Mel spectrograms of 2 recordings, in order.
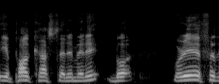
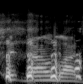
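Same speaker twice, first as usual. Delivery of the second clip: mock sit down; 11 semitones higher, 4 dB louder than usual. Host mimics the home fan.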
